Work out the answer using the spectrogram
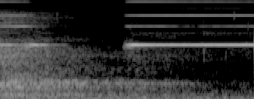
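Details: Basement water heater beside a newly installed HVAC system; shrill, steady electronic beep in short bursts in a quiet room, no flash codes found, cause unknown: water heater alarm beeping.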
